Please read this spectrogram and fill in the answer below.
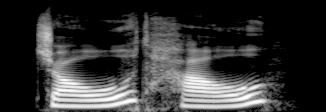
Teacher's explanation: Both of them are high rising tones.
